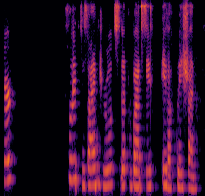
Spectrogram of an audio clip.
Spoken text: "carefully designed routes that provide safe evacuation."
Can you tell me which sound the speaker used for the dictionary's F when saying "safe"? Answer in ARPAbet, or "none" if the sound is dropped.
none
